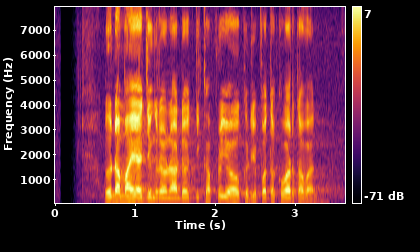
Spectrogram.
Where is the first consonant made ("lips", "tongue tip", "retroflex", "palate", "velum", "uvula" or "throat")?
tongue tip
